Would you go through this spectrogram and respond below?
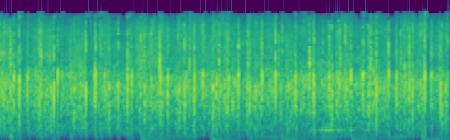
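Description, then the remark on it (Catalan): A live audience at a Catalunya Ràdio special claps steadily and loudly throughout, applauding a quote by philosopher Arthur Schopenhauer about health, a dense continuous wash of applause with no pauses, full for the whole few seconds. “Un aplaudiment, llavors, aquesta frase.”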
